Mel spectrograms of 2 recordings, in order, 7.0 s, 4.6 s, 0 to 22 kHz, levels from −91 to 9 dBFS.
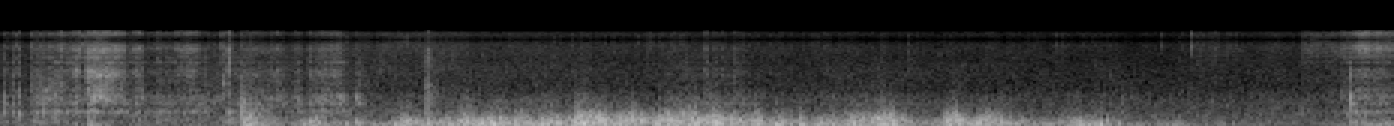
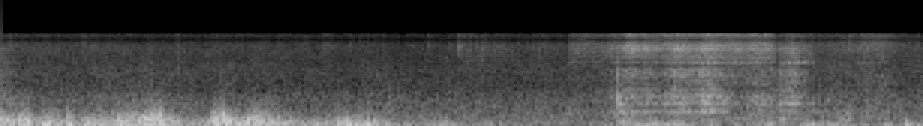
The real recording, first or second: first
